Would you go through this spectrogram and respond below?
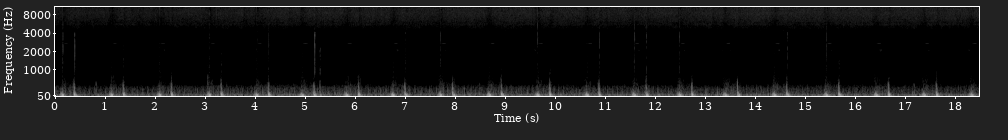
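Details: Own heartbeat recorded during a long breath-hold (10 lead), steady low thumps at about 60 beats a minute; person asks whether the heart reacts normally.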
